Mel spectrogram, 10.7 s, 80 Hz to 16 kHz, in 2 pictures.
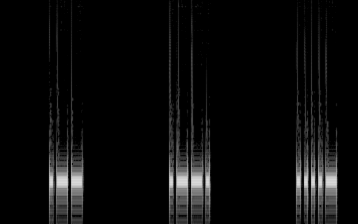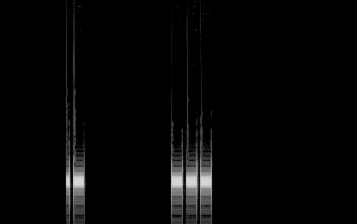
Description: Morse code, heard as a keyed tone, about 22 wpm, spaced as for 6 wpm, 700 Hz. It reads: WP4AO
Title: USA Call Signs - 8x Character Spacing - 22wpm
